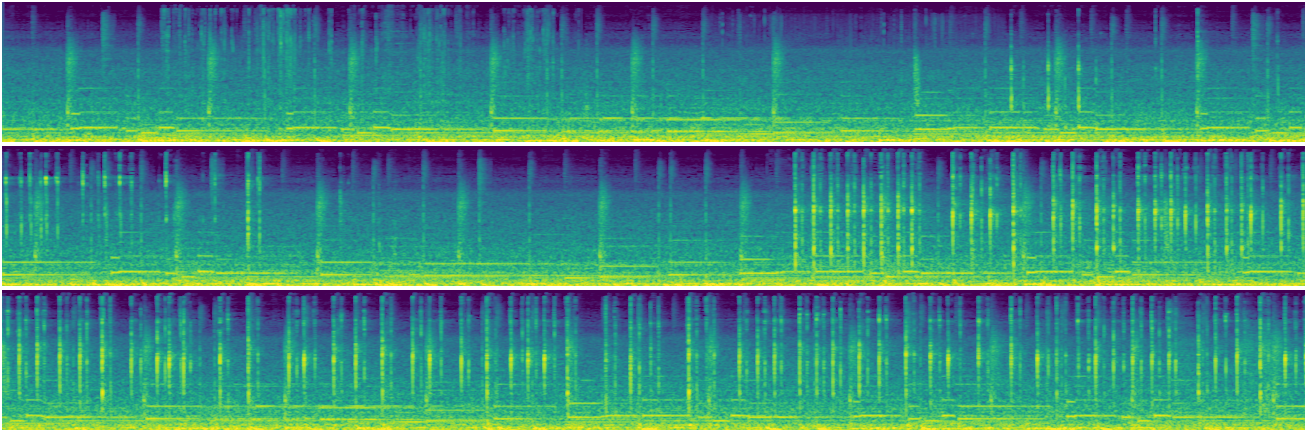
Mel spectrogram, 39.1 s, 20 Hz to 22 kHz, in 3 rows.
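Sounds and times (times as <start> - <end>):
background music: 0.0 - 39.0
mechanical keyboard typing: 3.8 - 5.6, 13.0 - 14.4, 15.5 - 15.7, 20.9 - 39.0.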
